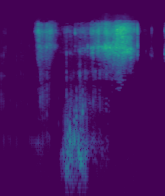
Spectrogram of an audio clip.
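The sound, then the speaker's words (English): A female cat purring: a soft, rhythmic low rumble mixed with breathy hiss that swells, holds steady, then stops. “Okay, let me see if I can get her purring.”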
